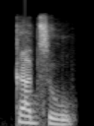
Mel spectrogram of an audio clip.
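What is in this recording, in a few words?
"kudzu", Indian English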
